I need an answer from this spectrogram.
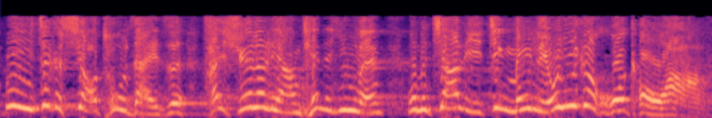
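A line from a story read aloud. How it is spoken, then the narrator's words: Old man roaring. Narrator (Chinese): 这个爷爷大吼一声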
